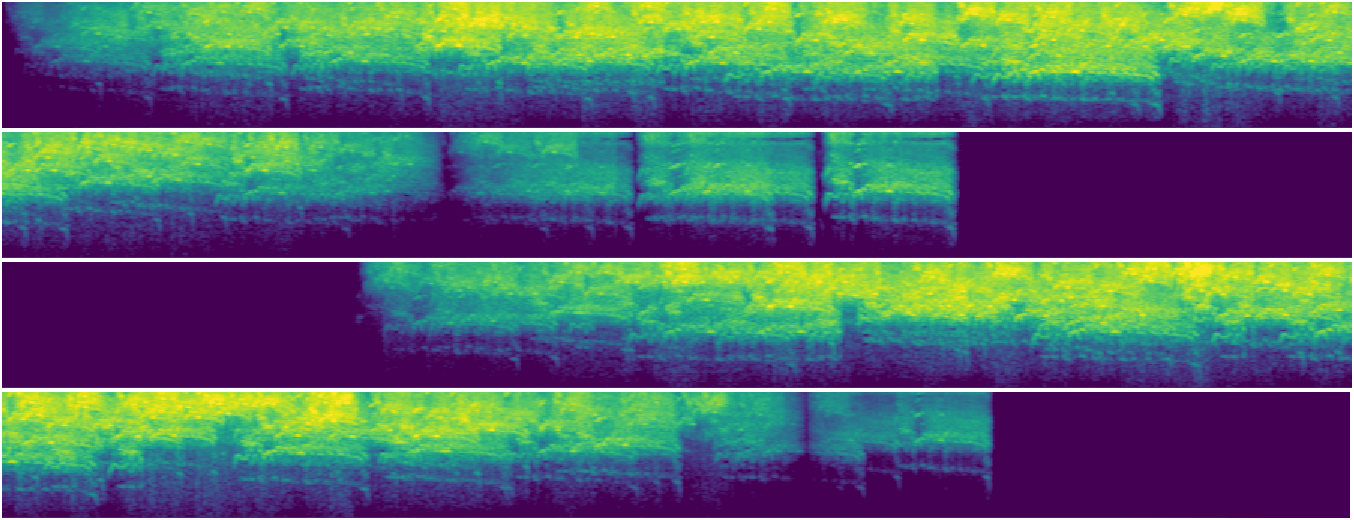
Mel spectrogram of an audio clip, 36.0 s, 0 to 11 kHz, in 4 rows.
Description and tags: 2 takes bats
bat, cries, halloween, processed, 2, screams, versions, suspense, bats, eery, high, scream, flock, fx, critters, high-pitched, horror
